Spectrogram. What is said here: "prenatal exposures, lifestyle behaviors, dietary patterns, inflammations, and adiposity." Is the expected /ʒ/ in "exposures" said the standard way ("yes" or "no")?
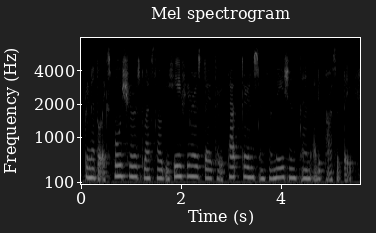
no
